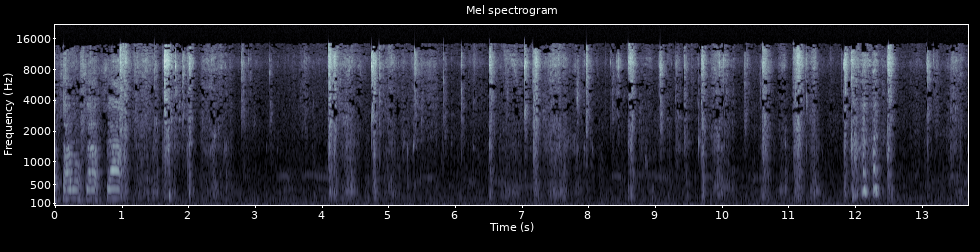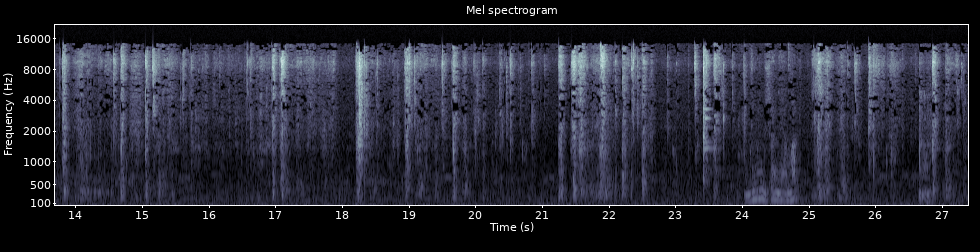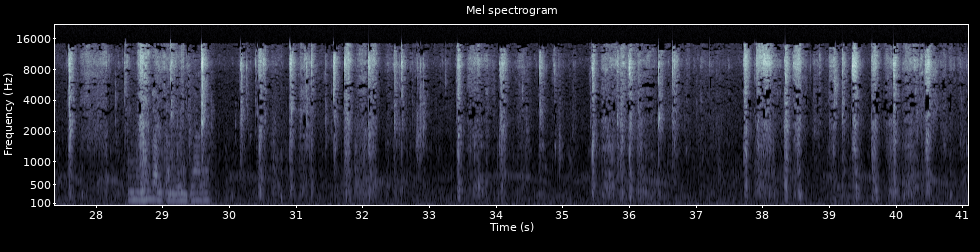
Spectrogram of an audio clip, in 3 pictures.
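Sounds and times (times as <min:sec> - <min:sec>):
sucking slurps and smacks: 0:25.0 - 0:41.0.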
